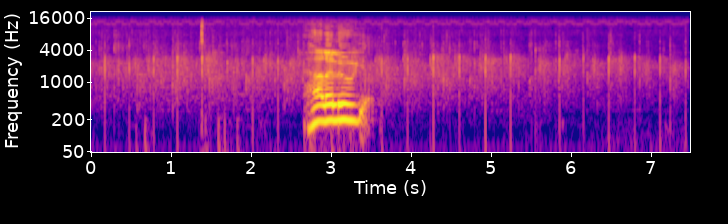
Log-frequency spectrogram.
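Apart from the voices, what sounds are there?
audience applauding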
